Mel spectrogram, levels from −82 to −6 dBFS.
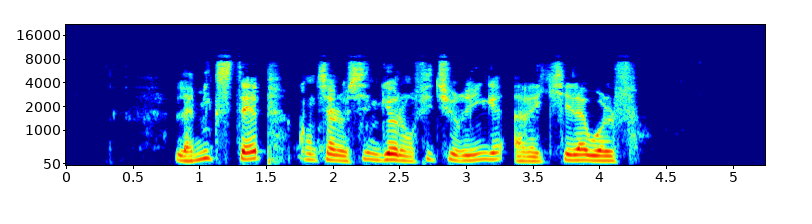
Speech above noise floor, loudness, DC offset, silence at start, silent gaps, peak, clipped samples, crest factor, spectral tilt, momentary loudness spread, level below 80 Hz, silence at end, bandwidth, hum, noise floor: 57 dB; -22 LUFS; under 0.1%; 0.8 s; none; -2 dBFS; under 0.1%; 20 dB; -5 dB/octave; 8 LU; -62 dBFS; 0.95 s; 9.4 kHz; none; -78 dBFS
